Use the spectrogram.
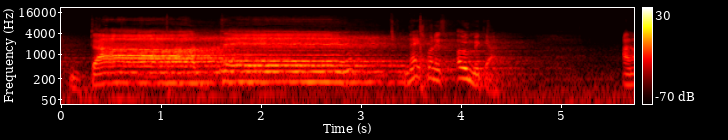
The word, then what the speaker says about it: Omega: Next one is omega. And I think of the English word door.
